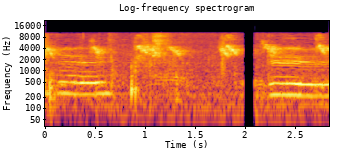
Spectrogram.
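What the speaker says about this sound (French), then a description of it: "Tu verrais la montagne d'oiseaux qui sont ici. Ça chante de tous les côtés, ça chante." Many birds chirp and sing at once in a neighbourhood community garden in Roubaix, with overlapping tweets and warbling trills filling the air at moderate volume and a brief break in the middle.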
